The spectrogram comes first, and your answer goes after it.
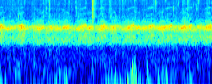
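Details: Frogs calling on a drizzly rainy night in the countryside: a dense, unbroken chorus of high, shimmering trills holding steady throughout, with soft rain patter and low rumbles underneath.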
